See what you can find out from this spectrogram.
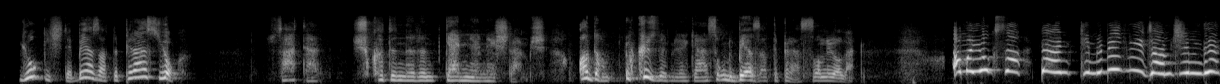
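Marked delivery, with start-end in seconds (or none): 9.5-12.1 very high, tearful weeping voice. A girl in a scene, just before being told not to cry, crying. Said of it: "Tamam ağlama".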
